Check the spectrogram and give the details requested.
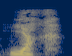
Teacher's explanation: It's kind of a breathy G or breathy K sound, and it's similar to the sound that we sometimes make at the end of a word like yuck.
